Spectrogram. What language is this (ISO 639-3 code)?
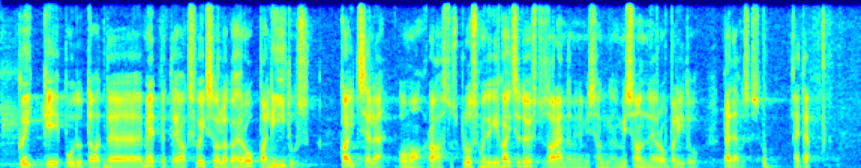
est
